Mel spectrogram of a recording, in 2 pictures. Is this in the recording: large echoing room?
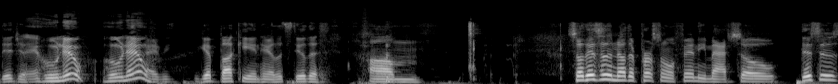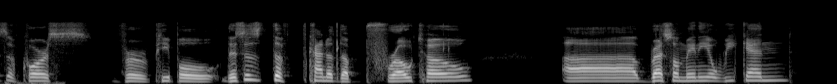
no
